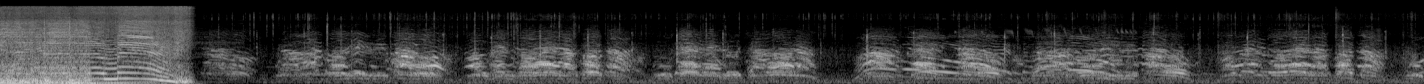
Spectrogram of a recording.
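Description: Music with drums slowing to a stop, its pitch sliding down like a tape halting, and cutting off about two seconds in. Then a crowd of protesters shouting and chanting in irregular waves.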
